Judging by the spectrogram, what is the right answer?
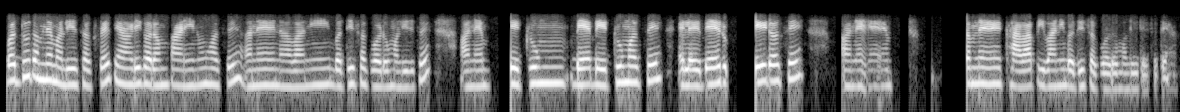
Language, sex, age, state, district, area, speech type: Gujarati, female, 30-45, Gujarat, Anand, urban, conversation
